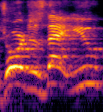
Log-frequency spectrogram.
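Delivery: mock big call-out voice, pitched way up. Retelling a man calling to the speaker in a bathroom: big voice. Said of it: "I hear this big voice from somebody saying".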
